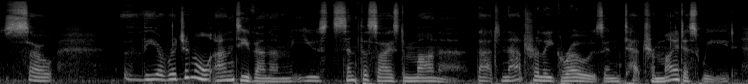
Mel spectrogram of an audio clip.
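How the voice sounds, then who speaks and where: A woman playing a gentle, anxious fantasy alchemist with a teasing, tender streak in an intimate roleplay audio drama, speaking in a soft, hesitant murmur. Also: low voice, animated, measured pace, a little hiss or hum. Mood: absorbed, pondering.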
